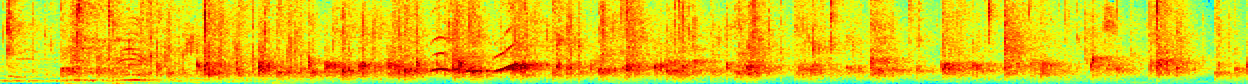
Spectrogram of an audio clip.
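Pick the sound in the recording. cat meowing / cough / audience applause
audience applause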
